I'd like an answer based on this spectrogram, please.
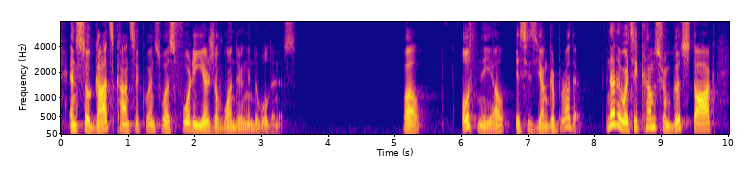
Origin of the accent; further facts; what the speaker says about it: Russia; accent: Russian; English is a second language; I don't have a lisp, but I have a Russian accent.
